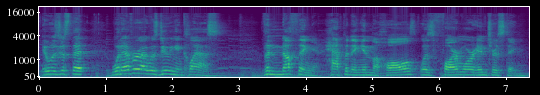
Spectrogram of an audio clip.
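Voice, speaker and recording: A young American man chatting casually as a game co-host, telling rambling stories with sarcastic, dark humour. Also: on the high side, moderate pace. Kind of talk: casual joking chat, storytelling. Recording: roomy echo, faint music behind.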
